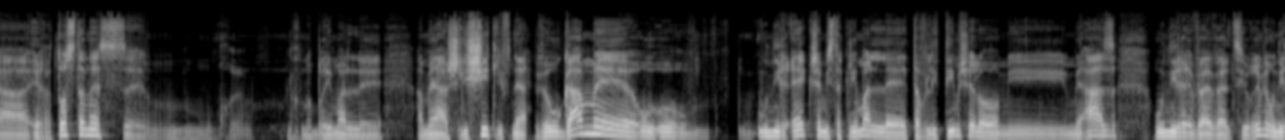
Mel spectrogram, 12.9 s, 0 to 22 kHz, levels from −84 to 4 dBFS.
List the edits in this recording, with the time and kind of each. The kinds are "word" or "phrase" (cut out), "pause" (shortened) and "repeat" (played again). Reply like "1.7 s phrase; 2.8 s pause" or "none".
5.3 s word; 10.0 s word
